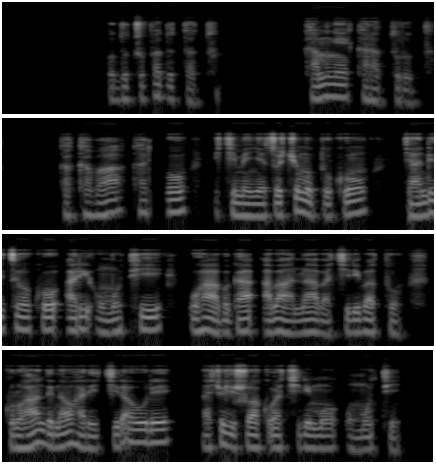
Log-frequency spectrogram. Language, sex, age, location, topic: Kinyarwanda, male, 25-35, Kigali, health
